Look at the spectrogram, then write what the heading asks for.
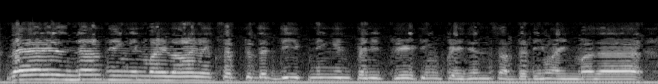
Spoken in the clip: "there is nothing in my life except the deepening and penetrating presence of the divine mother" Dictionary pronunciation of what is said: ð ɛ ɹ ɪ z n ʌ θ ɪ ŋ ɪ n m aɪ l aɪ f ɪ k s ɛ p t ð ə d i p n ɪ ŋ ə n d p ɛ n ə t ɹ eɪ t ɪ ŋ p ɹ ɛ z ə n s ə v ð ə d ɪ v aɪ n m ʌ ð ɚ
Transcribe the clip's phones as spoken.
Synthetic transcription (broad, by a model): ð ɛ ɹ ɪ z n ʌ t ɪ ŋ ɪ n m aɪ l aɪ f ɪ k s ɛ p t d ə d i p n ɪ ŋ ə n d p ɛ n ə t ɹ eɪ t ɪ ŋ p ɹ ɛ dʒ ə n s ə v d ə d ɪ v aɪ n m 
